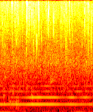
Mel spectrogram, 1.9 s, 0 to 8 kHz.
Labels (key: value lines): label: biophony, midshipman
recorder: SoundTrap 500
